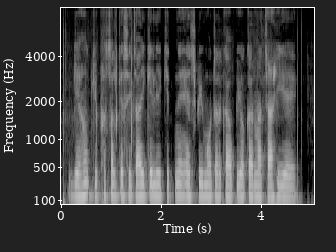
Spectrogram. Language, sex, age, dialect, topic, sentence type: Magahi, male, 18-24, Southern, agriculture, question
